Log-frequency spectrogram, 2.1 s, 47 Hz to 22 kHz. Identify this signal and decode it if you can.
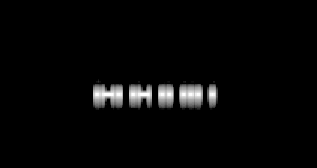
Morse code, heard as a keyed tone, about 53 wpm, 700 Hz. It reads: RAISE
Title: Sentences from Top 1400 Words - New Word Drill Alt - 50wpm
